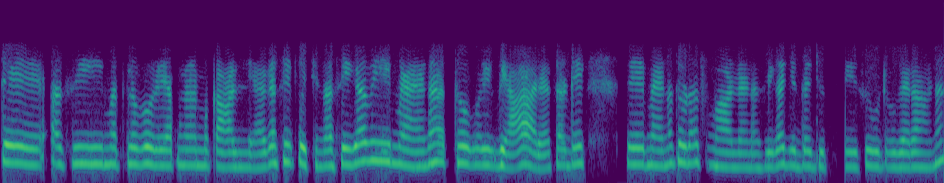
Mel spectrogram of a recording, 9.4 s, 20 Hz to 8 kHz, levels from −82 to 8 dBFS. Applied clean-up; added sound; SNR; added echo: neural mask model Resemble Enhance denoiser.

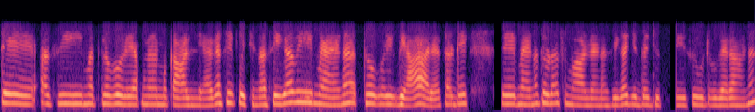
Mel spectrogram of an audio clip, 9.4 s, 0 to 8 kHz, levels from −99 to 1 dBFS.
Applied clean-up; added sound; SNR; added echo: none; none; none; none.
